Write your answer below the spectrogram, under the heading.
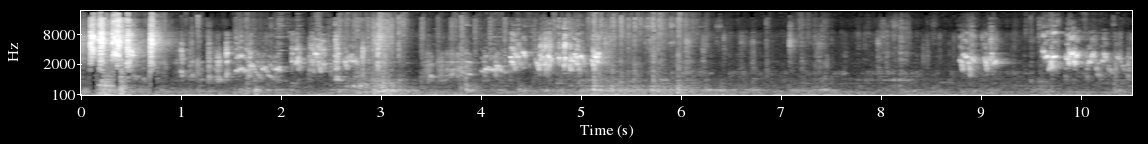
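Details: Pet budgerigar at its food, opening with a loud harsh squawk, then softer scratchy chatter, a pause, and a few clear warbled chirps at the end.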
